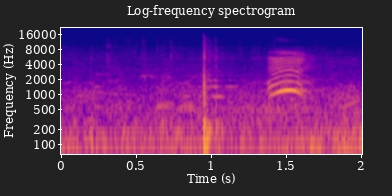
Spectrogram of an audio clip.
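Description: A foot kicks a ball with a sharp thump.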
